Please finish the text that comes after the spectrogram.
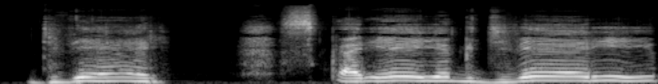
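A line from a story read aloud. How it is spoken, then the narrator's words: Groaning close to ear. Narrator (Russian): простонал Малфой в ухо Гарри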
